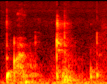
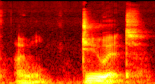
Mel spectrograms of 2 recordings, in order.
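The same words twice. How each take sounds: First: Breathy whisper of the promise. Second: Said in the usual way. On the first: Shown as a demonstration. Host quietly promising listeners the episode, whispered. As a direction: whisper it like a secret vow.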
